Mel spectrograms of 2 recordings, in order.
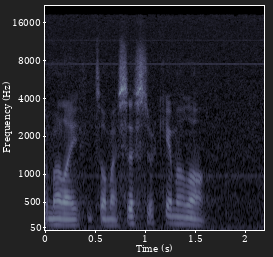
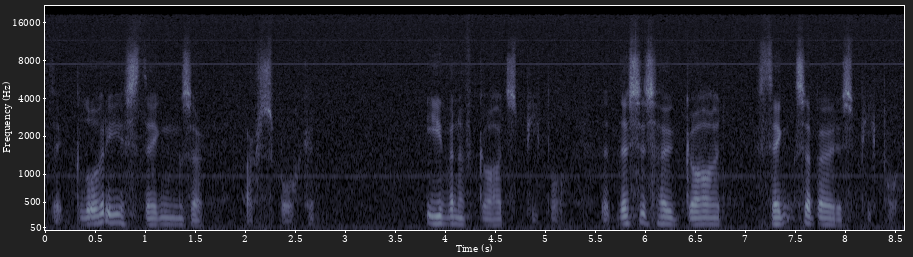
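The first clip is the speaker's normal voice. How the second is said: ordinary talk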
